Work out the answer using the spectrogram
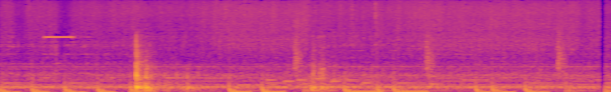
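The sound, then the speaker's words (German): Chopped onions sizzle as they are added to a pan of frying oats, a steady crackling hiss with a few brief knocks from stirring. “Und jetzt auch schon nur ein Moment, wo ich die Zwiebeln schon mal mit dazugebe. Die Zwiebeln, die in kleine Stücke sind, die kommen da jetzt schon mal mit rein.”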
